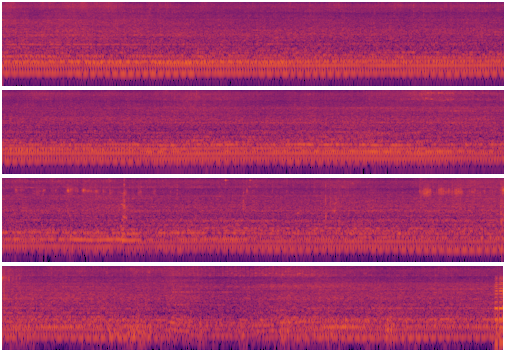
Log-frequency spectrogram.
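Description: Riding lawn mower's engine running steadily as the mower travels across a field, its hum shifting slightly in pitch and easing a little about halfway through.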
